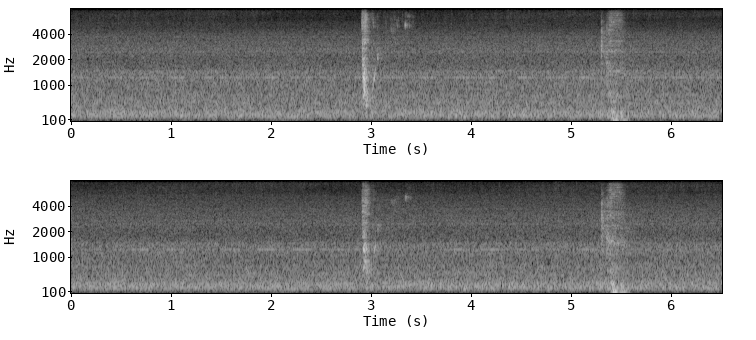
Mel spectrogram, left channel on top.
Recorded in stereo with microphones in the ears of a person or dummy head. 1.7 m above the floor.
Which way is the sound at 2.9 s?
45° left (ahead or behind).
